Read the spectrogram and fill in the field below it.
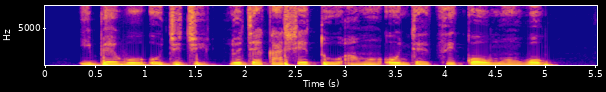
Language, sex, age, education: Yoruba, female, 15-29, tertiary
